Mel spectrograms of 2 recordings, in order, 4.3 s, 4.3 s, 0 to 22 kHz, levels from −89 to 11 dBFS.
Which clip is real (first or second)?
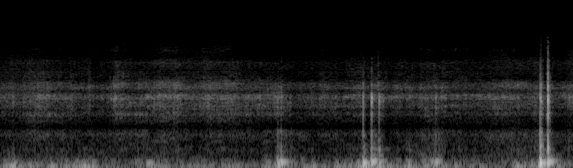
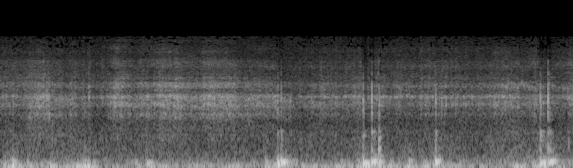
second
